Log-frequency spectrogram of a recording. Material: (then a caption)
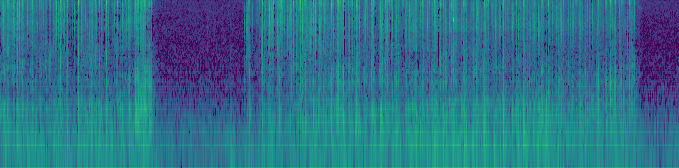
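Stone chips. Long nails scratch the surface of a small, hard, metal-frame clutch bag covered in glued stone chips, standing open. It makes a dense, bright, gritty rasping that stops briefly for about half a second. It then resumes steadily before fading near the end.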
